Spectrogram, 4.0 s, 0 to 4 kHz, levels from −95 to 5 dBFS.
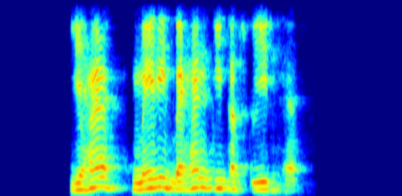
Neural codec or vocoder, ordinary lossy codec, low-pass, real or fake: codec, 16 kHz, 4 kbps, FunCodec, trained on Chinese and English, 50 frames a second; Opus, 24 kbps; 3.6 kHz; fake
